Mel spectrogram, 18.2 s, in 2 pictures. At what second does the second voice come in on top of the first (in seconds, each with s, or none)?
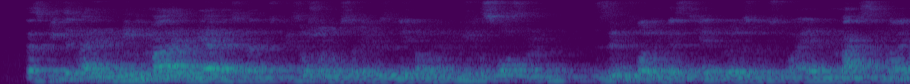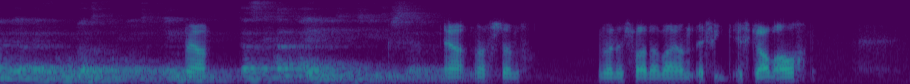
none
